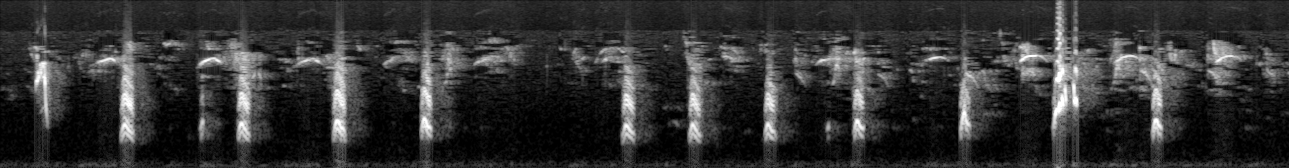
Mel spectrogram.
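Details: Trapping lure of a female quail calling: short, harsh, clipped notes repeated irregularly, roughly every half second to second, some in quick pairs, with a brief sharp higher note near the end.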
